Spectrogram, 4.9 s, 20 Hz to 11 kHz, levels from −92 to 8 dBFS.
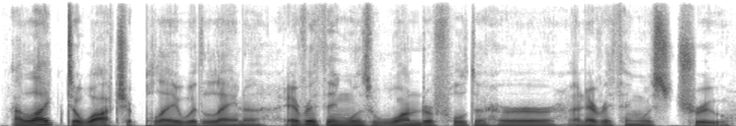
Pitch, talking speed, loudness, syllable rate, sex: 105 Hz, 210 wpm, -19 LUFS, 5.8 syllables/s, male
